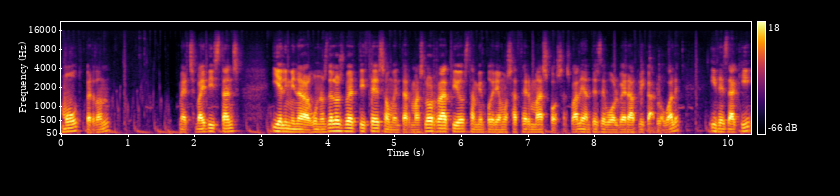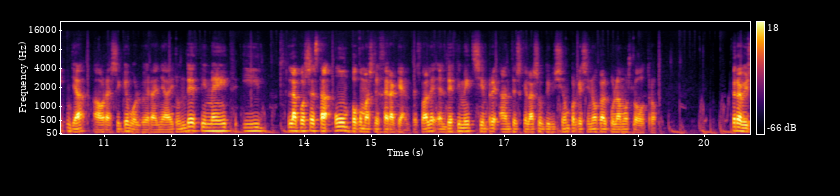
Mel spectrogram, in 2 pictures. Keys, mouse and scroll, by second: 0.1 m, 3.9 click, 4.7-7.2 shift+drag, 8.1 middle click, 8.8 Tab, 9.1 shift+middle click, 12.1 click, 13.3-15.9 drag, 17.2 click, 18.9-20.6 drag.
